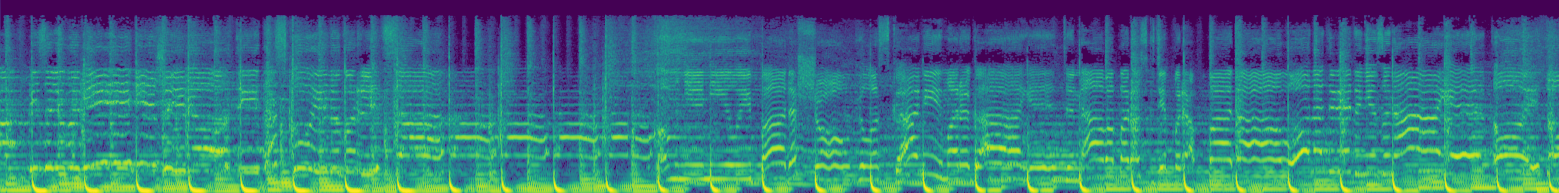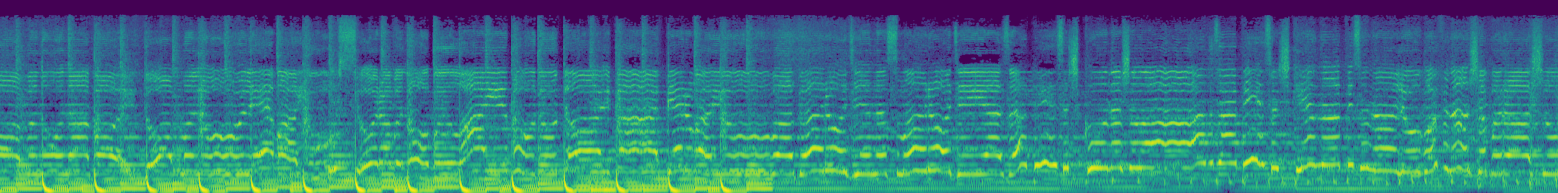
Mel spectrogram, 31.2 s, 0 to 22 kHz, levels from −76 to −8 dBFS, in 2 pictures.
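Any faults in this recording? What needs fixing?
From 8.03 to 8.78 s the audio slows by 5.5% and drops about 99 cents, nearly a full semitone, then snaps back to normal speed and pitch. This is likely a drift correction step, where clock-matching software changed the playback rate abruptly to rebalance its buffer. To prevent it, use continuous fine-grained resampling for drift compensation or lock both devices to a shared clock.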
